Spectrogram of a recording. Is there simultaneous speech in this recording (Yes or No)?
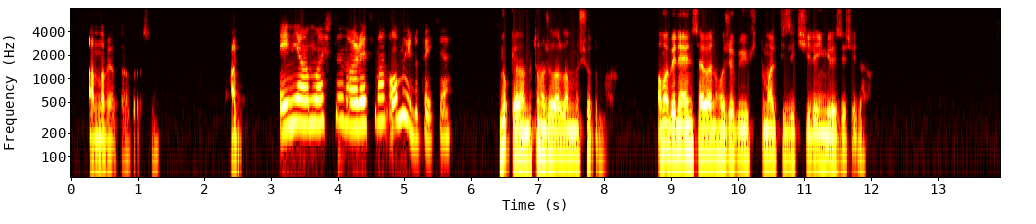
No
